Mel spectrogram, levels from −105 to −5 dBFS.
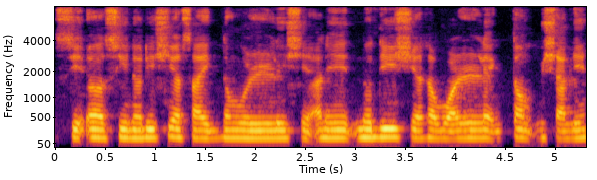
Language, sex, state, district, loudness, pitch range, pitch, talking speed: Konkani, male, Goa, North and South Goa, -19 LUFS, 125-135 Hz, 130 Hz, 135 wpm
